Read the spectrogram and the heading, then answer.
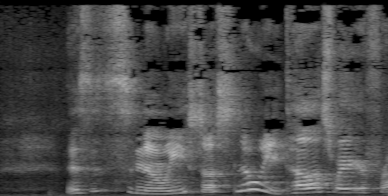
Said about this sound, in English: If you're wondering why it sounds really echoey, we're actually on a trip right now.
